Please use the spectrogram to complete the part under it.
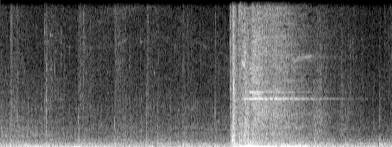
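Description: Footsteps clang up metal stairs.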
